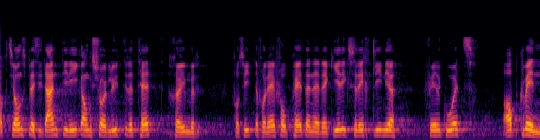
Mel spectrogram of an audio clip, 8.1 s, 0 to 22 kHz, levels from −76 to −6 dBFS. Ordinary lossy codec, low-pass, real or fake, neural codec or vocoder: none; 7.2 kHz; real; none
